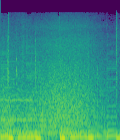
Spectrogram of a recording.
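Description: Breaking surf washing in, a rushing hiss that swells through the middle, over background music with a deep, steady bass.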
